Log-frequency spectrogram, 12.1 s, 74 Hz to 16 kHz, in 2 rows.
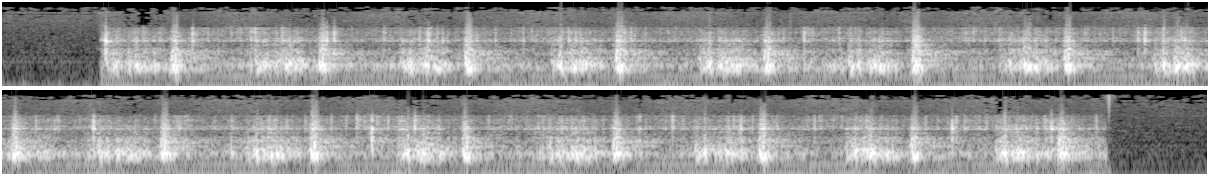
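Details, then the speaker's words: Aortic stenosis with a sclerosed valve: regular heart sounds near 80/min, a harsh systolic murmur and a loud, sharp second heart sound. "si la válvula está esclerosada el segundo ruido es intenso escuchémoslo"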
